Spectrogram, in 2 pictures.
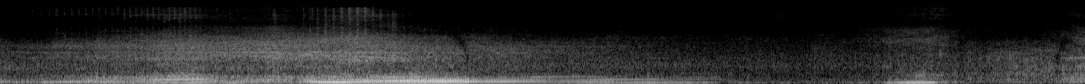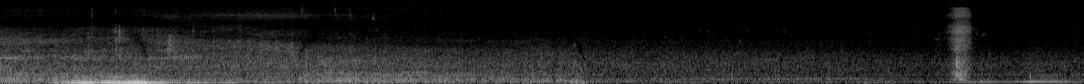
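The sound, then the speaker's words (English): A school bus and a car passing a busy street corner in the morning: a heavy, low engine rumble swells loudly and fades, with further quieter vehicle swells afterward. “Busy corner. Busiest corner in town. Not really, but in comparison, it's the busiest corner I go past every morning. This morning I had a school bus and a car.”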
